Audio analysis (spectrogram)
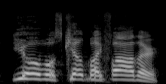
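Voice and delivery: put-on high, loud kid's shout; imitating his daughter. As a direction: cry it out like an accusing child. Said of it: "my daughter goes".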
